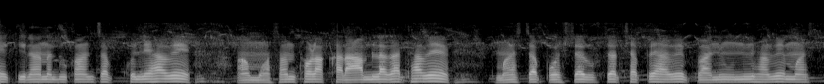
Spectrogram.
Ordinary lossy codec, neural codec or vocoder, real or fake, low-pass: MP3, 48 kbps; none; real; 7.2 kHz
